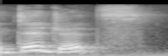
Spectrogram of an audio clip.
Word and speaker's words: digit: There are 3 digits, 3, 0, 0, in the number 300. Let's take a look at pronunciation. There's a stress on the first syllable in digit, digit, and a stress on the first syllable in number, number.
